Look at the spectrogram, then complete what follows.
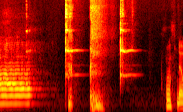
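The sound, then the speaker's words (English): Someone taps a glass three times to call a toast, each bright clink leaving a short ringing tone, with a drawn-out voice before the taps and a brief voice after. “Don't break your glass.”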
